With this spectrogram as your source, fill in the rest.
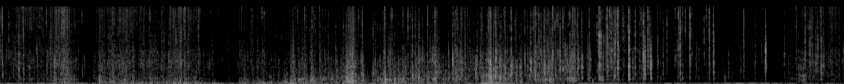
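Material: Plastic.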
